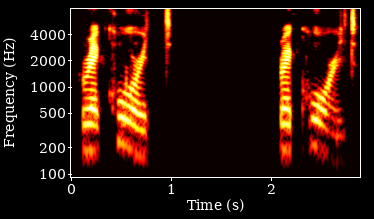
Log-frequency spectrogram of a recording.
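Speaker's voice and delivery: "Record" as re-CORD, falling at the end; weight the second syllable of each "Record"; verb stress. Shown as a demonstration. Teacher repeats the verb, "Record" stressed on second syllable. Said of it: "when we talk about the verb".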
